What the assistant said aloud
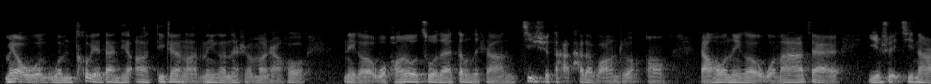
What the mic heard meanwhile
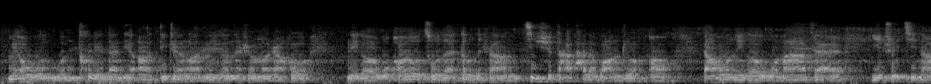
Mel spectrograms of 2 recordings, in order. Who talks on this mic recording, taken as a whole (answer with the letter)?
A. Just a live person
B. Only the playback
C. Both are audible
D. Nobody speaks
B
